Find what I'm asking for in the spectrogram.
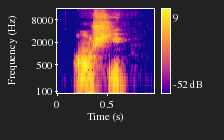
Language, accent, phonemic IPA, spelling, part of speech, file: French, France, /ɑ̃ ʃje/, en chier, verb, LL-Q150 (fra)-en chier.wav
- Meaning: to go through hell, to suffer, to have a hard time (doing something), to have a job (doing something), to have a rough time of it; to go through the mill (with a purpose)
